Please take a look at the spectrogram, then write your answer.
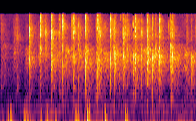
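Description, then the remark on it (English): A crowd claps steadily for several seconds, giving the Lord a cheer, a dense patter of many hands at a fairly even, moderate loudness with no voices standing out above it. “Let's give the Lord a cheer.”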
